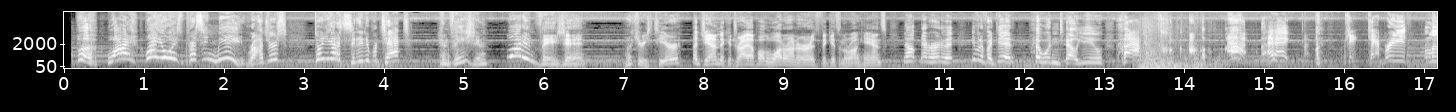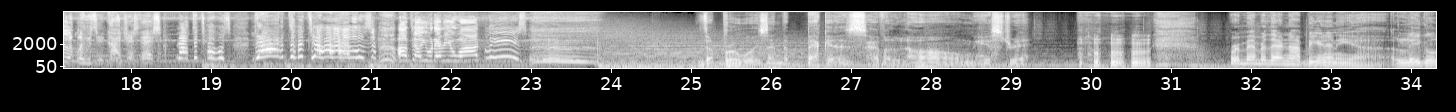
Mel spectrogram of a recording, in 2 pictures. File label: animation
